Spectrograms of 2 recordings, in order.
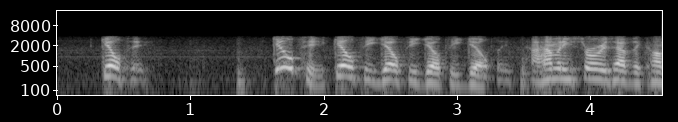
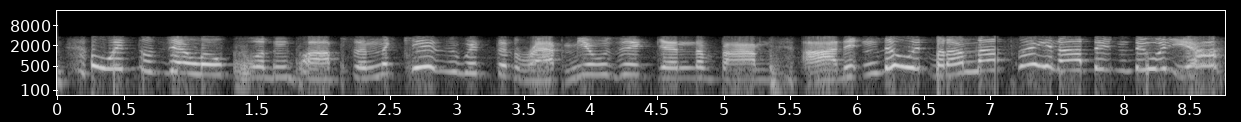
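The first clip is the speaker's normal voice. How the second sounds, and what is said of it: Bill Cosby impression. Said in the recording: “You like my Bill Cosby impression?”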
